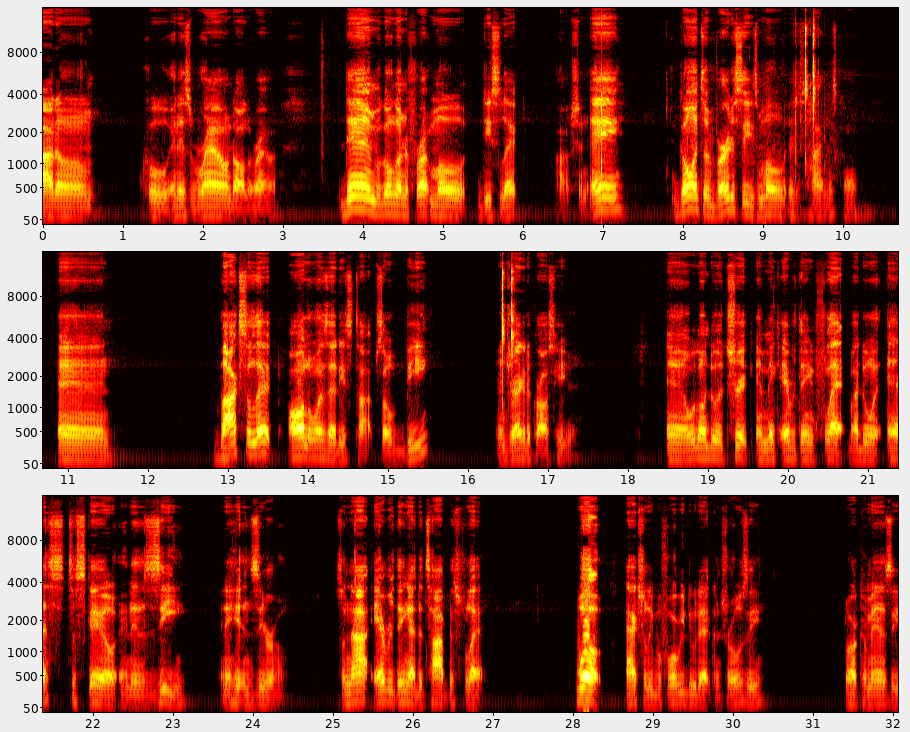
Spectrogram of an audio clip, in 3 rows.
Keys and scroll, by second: 0.5 typing, 3.4 1, 6.3 alt+a, 12.7 b, 21.1 s, 22.5 z, 23.7 0, 25.1 Return, 30.2 super+z.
